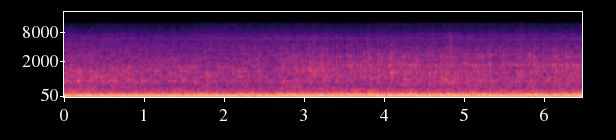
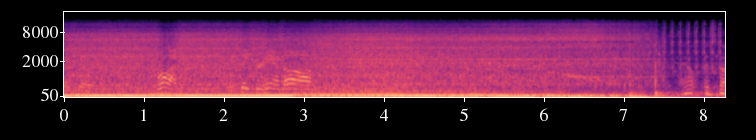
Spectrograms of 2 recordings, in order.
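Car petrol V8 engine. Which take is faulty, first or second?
second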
